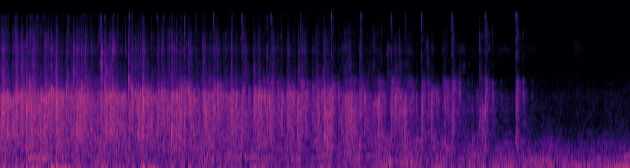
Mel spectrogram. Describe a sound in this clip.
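An audience applauds loudly in a large room, then the clapping stops.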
